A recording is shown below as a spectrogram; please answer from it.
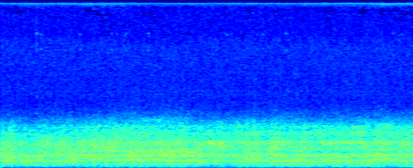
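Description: Live hardcore punk band and crowd on a lo-fi audience recording, smeared into one steady, dense wash of noise with no clear notes or words.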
